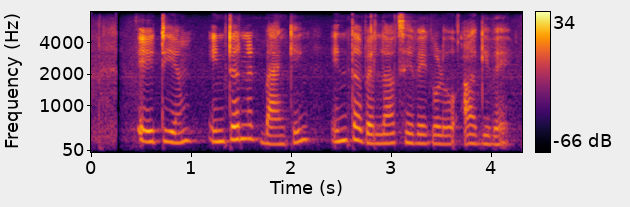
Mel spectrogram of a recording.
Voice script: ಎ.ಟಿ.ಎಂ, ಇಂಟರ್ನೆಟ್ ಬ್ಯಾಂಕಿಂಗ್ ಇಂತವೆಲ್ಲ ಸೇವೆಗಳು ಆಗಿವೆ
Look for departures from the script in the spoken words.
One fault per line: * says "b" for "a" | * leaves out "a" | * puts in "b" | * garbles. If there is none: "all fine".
all fine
